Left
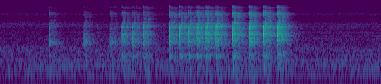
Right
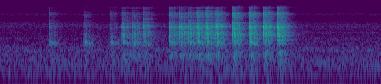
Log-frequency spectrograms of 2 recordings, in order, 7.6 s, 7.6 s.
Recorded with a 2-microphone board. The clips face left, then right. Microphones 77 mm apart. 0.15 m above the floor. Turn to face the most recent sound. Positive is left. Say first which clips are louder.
# left 1 dB
turn(degrees=20)  # may be behind; listen again after turning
